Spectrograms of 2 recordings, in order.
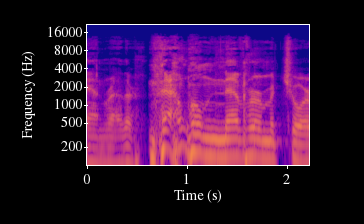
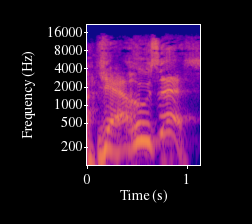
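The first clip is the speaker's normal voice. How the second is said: annoyed, put-out, pitched-up delivery; 10 semitones higher, 3 dB louder than usual. Retelling how Steve answered when the listener called his name, imitating Steve pissed off. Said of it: "he's like all pissed off".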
